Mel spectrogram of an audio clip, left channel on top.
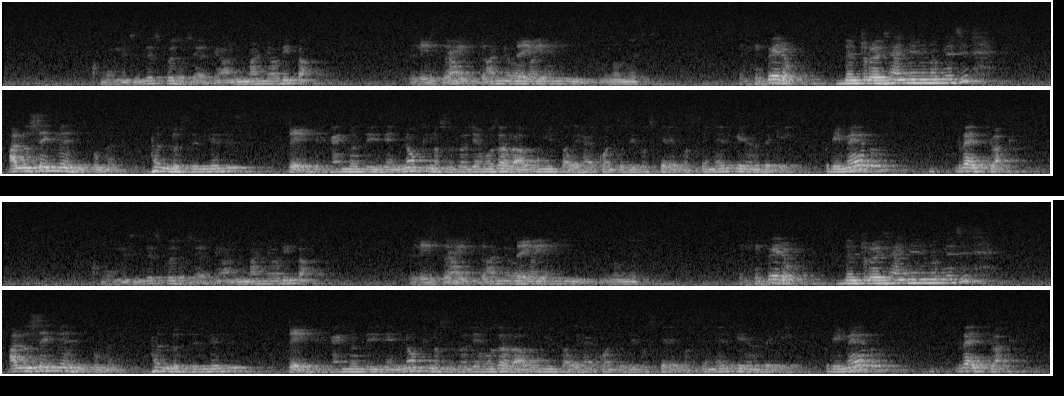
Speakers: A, on the left; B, in the centre.
A: como meses después, o sea, llevan un año ahorita.
B: listo,
A: Ya,
B: listo,
A: un año,
B: ahí
A: un
B: bien.
A: año y unos meses.
B: <laughs>
A: Pero dentro de ese año y unos meses, a los seis meses, póngale, <laughs> a los seis meses,
B: Sí.
A: llega y nos dice, no, que nosotros ya hemos hablado con mi pareja de cuántos hijos queremos tener, que no sé qué. Primer red flag.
